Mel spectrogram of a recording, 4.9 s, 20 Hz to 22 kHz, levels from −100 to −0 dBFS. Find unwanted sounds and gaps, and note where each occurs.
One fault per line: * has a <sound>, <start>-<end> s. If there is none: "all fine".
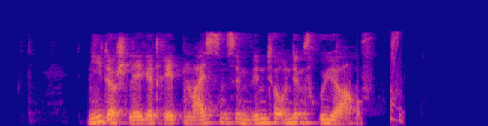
* has a chirp, 3.9-4.1 s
